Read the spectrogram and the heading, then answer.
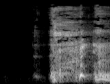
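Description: A loud cough caused by allergies bursts out into the microphone in two quick harsh pushes after a faint breath, with no talking.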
